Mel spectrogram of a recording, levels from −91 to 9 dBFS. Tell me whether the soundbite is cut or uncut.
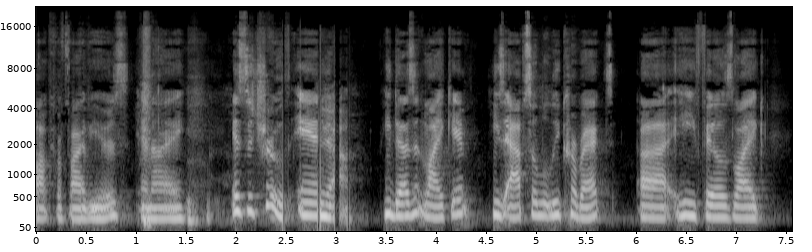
uncut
